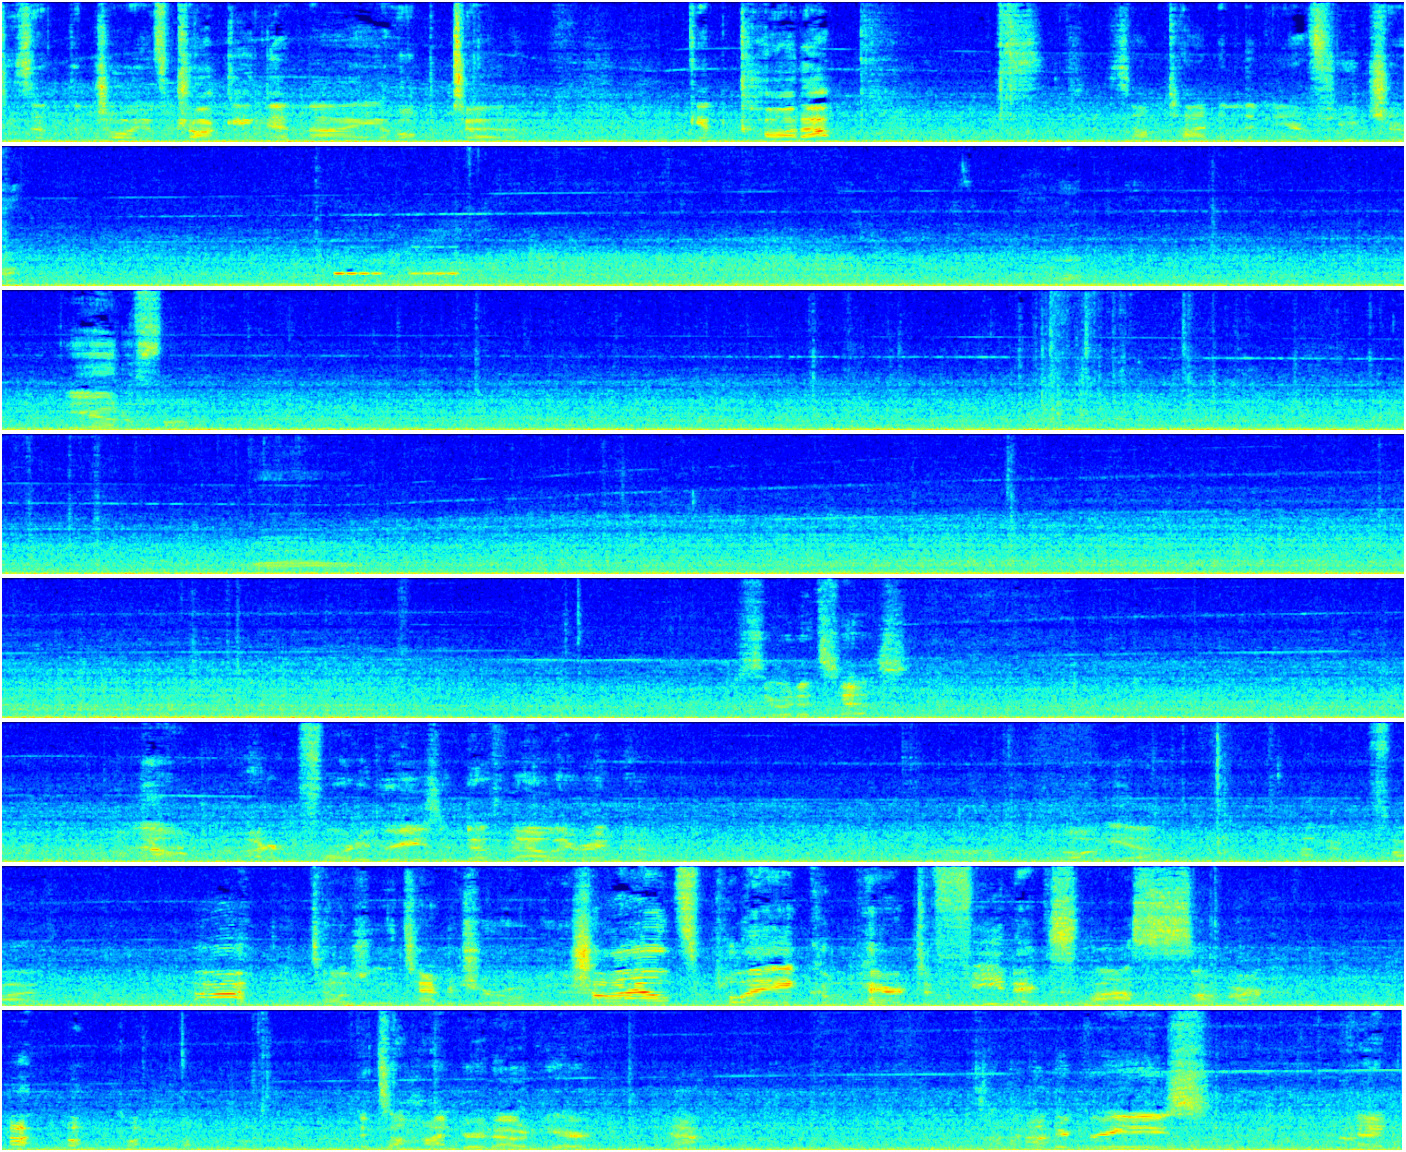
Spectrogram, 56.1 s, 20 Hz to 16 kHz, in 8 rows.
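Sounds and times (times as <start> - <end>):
low hum: 0.0 - 56.0
truck engine drone: 0.0 - 56.0.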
